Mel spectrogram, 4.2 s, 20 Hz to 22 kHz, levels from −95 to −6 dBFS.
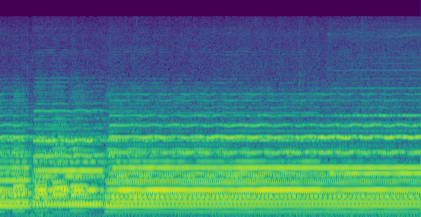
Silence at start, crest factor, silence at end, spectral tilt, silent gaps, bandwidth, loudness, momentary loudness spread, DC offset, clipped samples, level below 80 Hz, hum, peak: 0 s; 12 dB; 0 s; -7 dB/octave; none; 12.5 kHz; -15 LUFS; 1 LU; under 0.1%; under 0.1%; -46 dBFS; none; -4 dBFS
